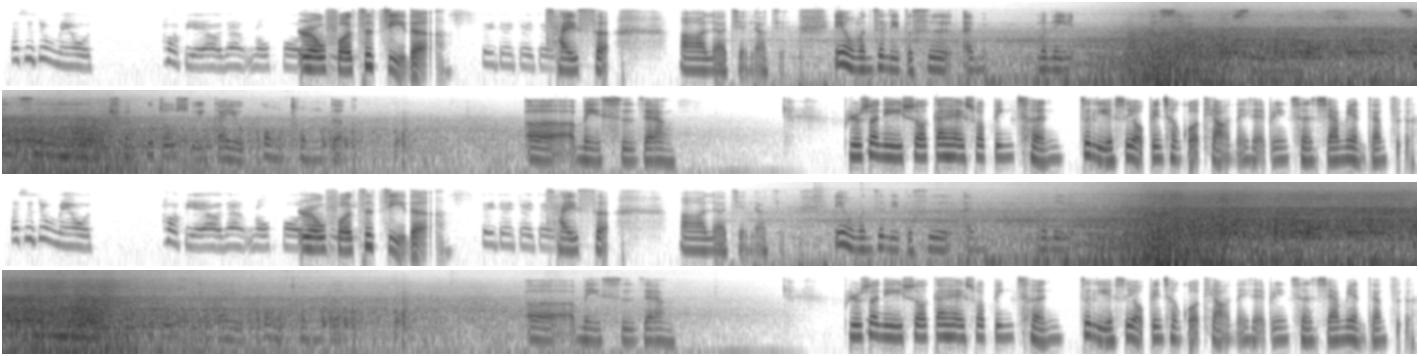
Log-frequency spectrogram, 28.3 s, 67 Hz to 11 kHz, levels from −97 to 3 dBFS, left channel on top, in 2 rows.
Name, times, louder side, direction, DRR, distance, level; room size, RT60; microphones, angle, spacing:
voice 1, 0.1-0.9 1.6-3.5 4.8-5.7 19.6-19.8 22.8-22.9, right 2 dB, 30° right, 4.3 m, -51 dB
voice 2, 3.0-4.5 5.4-9.8 10.3-10.7 11.2-13.7 14.0-17.6 19.4-20.9 22.0-22.3 22.6-28.1, left 4 dB, 30° left, 0.8 m, -37 dB
Train, 8.0-8.2 8.5-8.7 9.0-19.2, right 6 dB, 65° right, 0.7 m, -26 dB
open air
head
